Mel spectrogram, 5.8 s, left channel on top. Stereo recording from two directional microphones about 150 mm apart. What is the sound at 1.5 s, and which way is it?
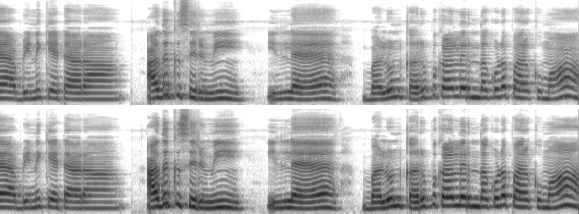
A woman's voice, 30° right (ahead or behind).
